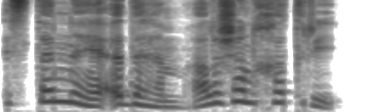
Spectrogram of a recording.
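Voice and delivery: high, imploring sister's voice; begging sister. Acted. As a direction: plead with him to stop. Leila begs brother.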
